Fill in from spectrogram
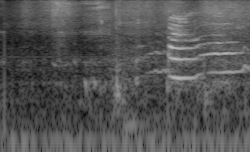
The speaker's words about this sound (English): Stay tuned for some cat noises.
